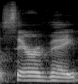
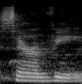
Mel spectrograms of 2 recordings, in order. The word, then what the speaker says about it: CeraVe: some more of my i always call it cerave but i was looking i was watching a commercial the other day and they pronounced it sarah v so i guess sarah v um and so i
